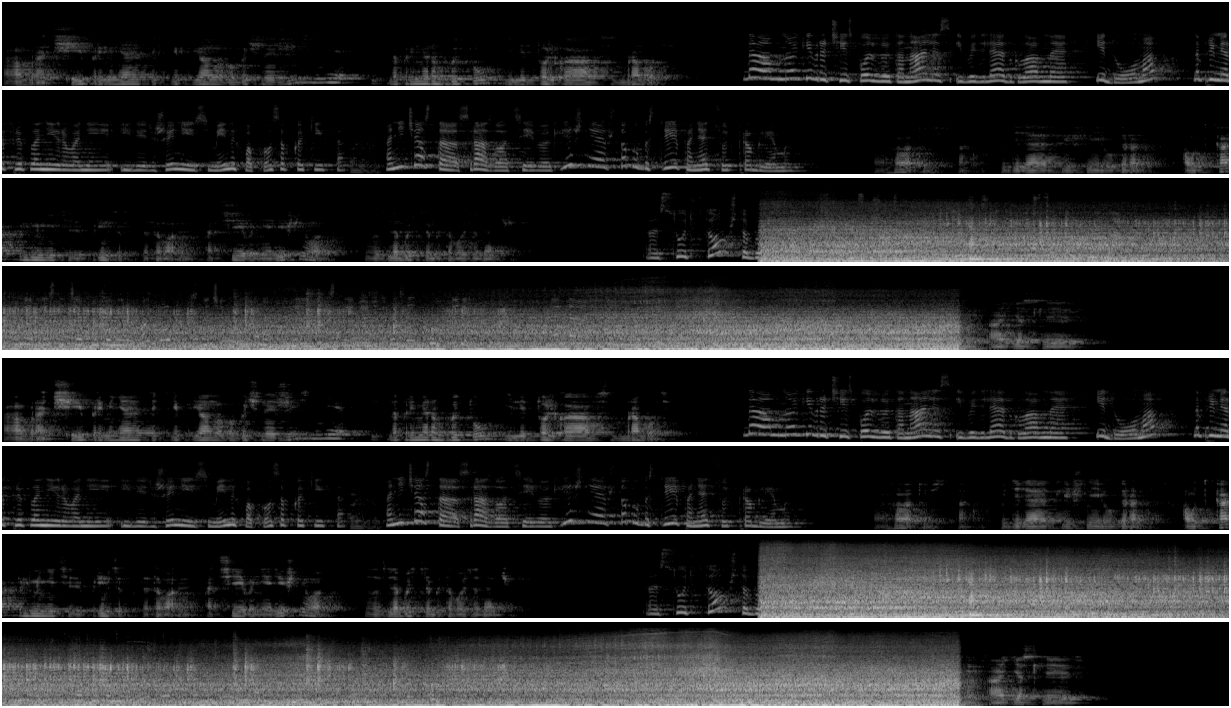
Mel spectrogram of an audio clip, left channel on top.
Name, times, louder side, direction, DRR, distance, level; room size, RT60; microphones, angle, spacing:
voice 1, 0.0-6.7 15.7-15.9 21.0-21.9 22.3-27.8 28.2-29.6 46.3-47.6, right 2 dB, 55° right, 10 dB, 5.6 m, -44 dB
voice 2, 7.4-11.6 11.9-15.7 16.1-20.2 31.0-45.4, equal, 5° left, 7 dB, 2.3 m, -39 dB
sound 1, 32.1-46.4, right 3 dB, 85° right, 1.3 m, -22 dB
27.5 x 25.0 x 8.2 m, 0.70 s
head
